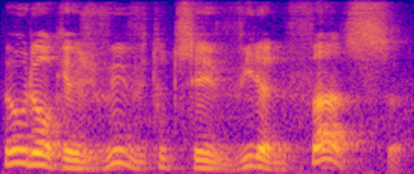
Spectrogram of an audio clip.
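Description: A man's voice: a little high, sing-song, slow pace, gravelly, exaggerated voice. A man voicing a flustered young priest who stammers and mutters sulky, sardonic asides in a storybook reading. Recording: roomy, echoey recording.

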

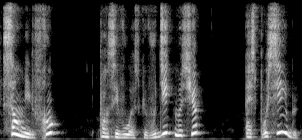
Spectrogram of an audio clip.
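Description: A woman voicing a scolding, sharp-tongued older housekeeper who chides loudly in a storybook reading. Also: a little high, animated, normal speed, close to an everyday voice. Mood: astonished. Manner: loud, chiding, exasperated.

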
